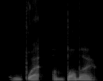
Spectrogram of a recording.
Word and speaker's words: Mbeumo: I think he came out on Sky and he said it's Mbeumo. Mbeumo? Anyway. – Mbeumo. – Pronounce every syllable.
